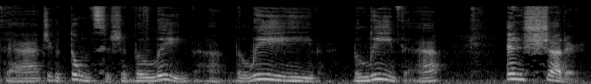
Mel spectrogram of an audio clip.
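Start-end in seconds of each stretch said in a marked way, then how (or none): 4.0-5.8 "and shudder" slow, weight on "shudder"; stressed shudder. Shown as a demonstration. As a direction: draw out "shudder" slowly. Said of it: "所以shudder跟believe".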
